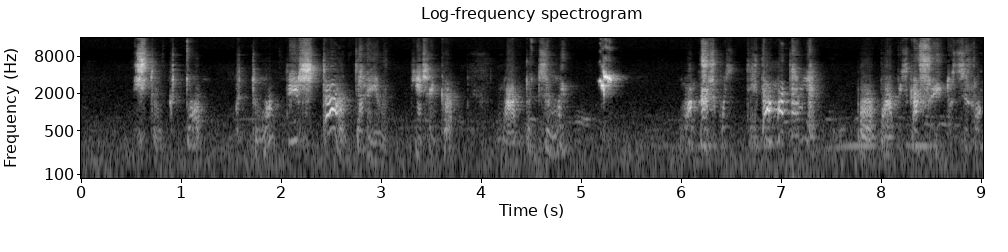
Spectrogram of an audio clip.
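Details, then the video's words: Talking pet budgerigar chattering in a steady stream of buzzy, speech-like syllables and sharp chirps, phrases coming in quick clusters over nine seconds in a quiet room. "Говорящий попугай Кеша 🥰 Волнистый попугайчик разговаривает"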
